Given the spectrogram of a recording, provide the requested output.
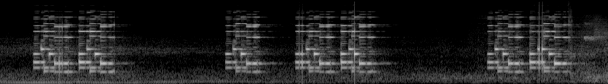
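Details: Samsung Galaxy A20 after a no-loudspeaker repair, with screws refitted to press down on the loudspeaker. The ringtone plays from the settings menu clear and loud in paired bursts, with no rattle or distortion; healthy loudspeaker.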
